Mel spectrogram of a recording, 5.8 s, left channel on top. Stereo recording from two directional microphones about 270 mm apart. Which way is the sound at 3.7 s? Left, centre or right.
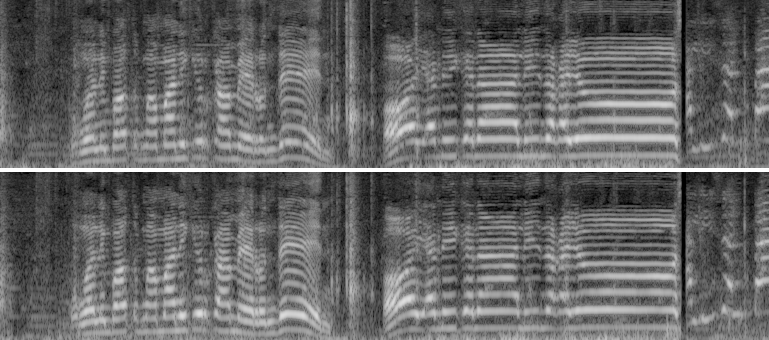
Centre.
